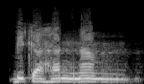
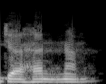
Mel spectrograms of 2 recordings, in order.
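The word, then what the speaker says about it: جهنم: dari kata jahanam sehingga ada orang baca bahanam asal katanya tapi kita bacanya harus seperti ini Bi jahanam yaumaidin pada hari itu ketika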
